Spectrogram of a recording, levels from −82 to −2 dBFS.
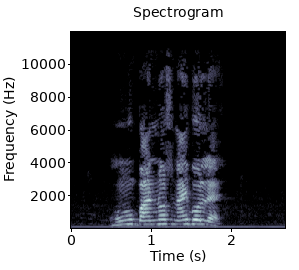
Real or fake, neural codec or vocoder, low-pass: real; none; 10.8 kHz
